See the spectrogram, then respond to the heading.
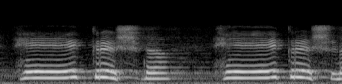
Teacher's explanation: ಅದು ದೀರ್ಘ ಬರುತ್ತೆ ಬರಬೇಕು ಹೇ ಕೃಷ್ಣ ಇಲ್ಲಿ ಹೇ ಕೃಷ್ಣ ಈ ರೀತಿ ಕೃಷ್ಣ ಕೃ ಅನ್ನ ದೀರ್ಘ ಮಾಡಬಾರದು ಹೇ ಅಕ್ಷರವನ್ನು ದೀರ್ಘ ಹೇಳಬೇಕು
